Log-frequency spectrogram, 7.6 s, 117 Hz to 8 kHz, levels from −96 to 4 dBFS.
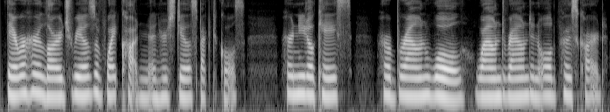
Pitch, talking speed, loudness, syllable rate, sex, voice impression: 215 Hz, 180 wpm, -16 LUFS, 5.0 syllables/s, female, feminine, slightly adult-like, fluent, slightly refreshing, slightly sincere, friendly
